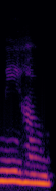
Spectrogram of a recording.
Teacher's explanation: the third tone is it goes down and goes up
